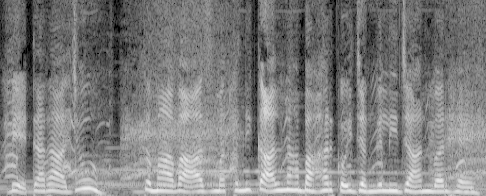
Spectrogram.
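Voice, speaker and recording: A somewhat high female voice over soft music, an actress playing a poor family's mother-in-law. She is cautious and fretful, a protective cartoon matriarch. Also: a little slow, close to an everyday voice.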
